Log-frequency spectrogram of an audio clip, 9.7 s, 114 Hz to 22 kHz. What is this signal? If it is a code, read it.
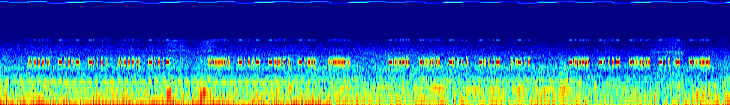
Hellschreiber (Feld-Hell, 122.5 baud), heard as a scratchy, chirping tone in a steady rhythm, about 980 Hz, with the noise inside a bus. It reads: XHLXH ZHFKS RCLHT RWCMG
